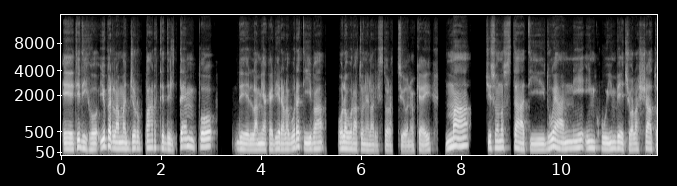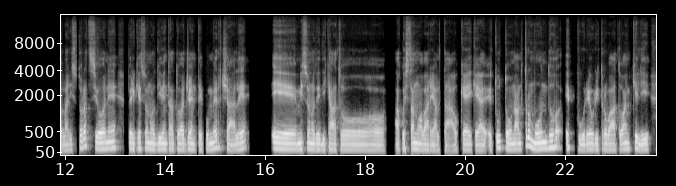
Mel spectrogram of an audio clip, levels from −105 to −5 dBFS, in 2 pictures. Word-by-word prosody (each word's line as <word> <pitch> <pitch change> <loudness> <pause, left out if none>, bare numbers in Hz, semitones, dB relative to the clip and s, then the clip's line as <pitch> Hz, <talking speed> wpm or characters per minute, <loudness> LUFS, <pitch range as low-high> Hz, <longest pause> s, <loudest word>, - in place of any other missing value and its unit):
E 115 -1 +3
ti 150 - +3
dico, 115 -4 +1
io 160 +4 +4
per 165 -1 +4
la 125 -1 +3
maggior 120 +1 +1
parte 135 0 -2
del 110 -2 -3
tempo, 160 +1 +2 0.3
della 105 -2 0
mia 110 0 +2
carriera 110 +1 0
lavorativa, 120 0 +1 0.3
ho 120 - +1
lavorato 115 -3 +1
nella 100 -2 -3
ristorazione, 90 -2 -5
okay, 100 +3 -2 0.3
ma, 170 +6 +4 0.4
ci - - 0
sono 135 +1 0
stati 110 -6 -1
2 140 +9 +3
anni 130 +2 +1
in 130 -1 0
cui, 120 -4 0
invece, 125 -2 0
ho 105 - +1
lasciato 110 0 -2
la 95 0 -3
ristorazione, 125 +3 0
perché 115 +1 0
sono 115 -1 0
diventato 110 0 0
agente 105 -1 0
commerciale, 110 0 -1 0.4
e 110 -2 +5
mi 110 +1 +2
sono 110 0 0
dedicato 100 -2 -1 0.2
a 100 - -2
questa 115 0 -2
nuova 105 -3 +1
realtà, 95 -3 -5
okay, 100 +1 -1
Che 95 0 -1
ha 95 - 0
è - - -3
tutto 130 -2 0
un 105 -1 +2
altro 110 +12 +1
mondo, 120 0 +3
eppure 110 -5 -2
ho 110 - +2
ritrovato 105 -1 -1
anche 115 +2 0
lì 105 -1 +1
115 Hz, 145 wpm, -22 LUFS, 105-125 Hz, 0.4 s, e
